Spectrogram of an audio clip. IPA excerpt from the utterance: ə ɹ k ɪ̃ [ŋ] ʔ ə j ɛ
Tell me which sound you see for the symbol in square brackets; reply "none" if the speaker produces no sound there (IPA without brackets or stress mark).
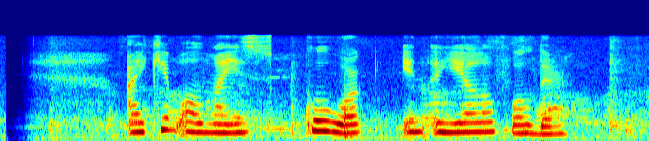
n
